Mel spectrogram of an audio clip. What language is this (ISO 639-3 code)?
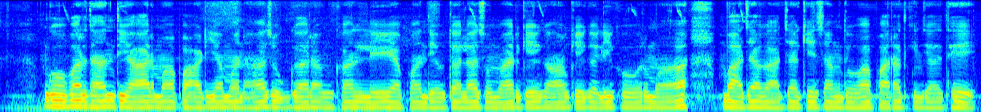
hne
